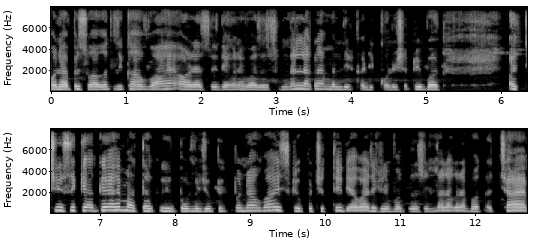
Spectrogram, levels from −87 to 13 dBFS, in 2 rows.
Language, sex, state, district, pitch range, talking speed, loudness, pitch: Hindi, female, Bihar, Purnia, 210-260 Hz, 250 wpm, -17 LUFS, 230 Hz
